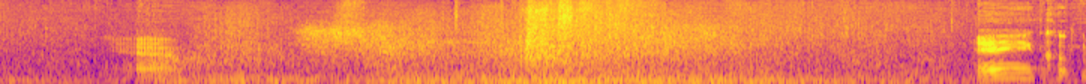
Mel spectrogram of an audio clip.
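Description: A heavy blast booms and rumbles.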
